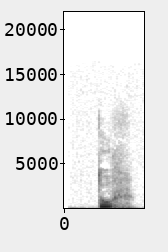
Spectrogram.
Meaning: 1. round 2. tour 3. turn (dance) 4. cairn 5. aurochs 6. tur (a couple of species: West Caucasian goat (Capra caucasica) and East Caucasian goat (Capra cylindricornis)) 7. genitive plural of тур (tur)
- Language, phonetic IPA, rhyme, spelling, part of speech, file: Russian, [tur], -ur, тур, noun, Ru-тур.ogg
